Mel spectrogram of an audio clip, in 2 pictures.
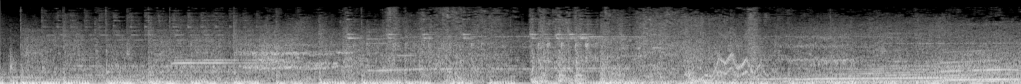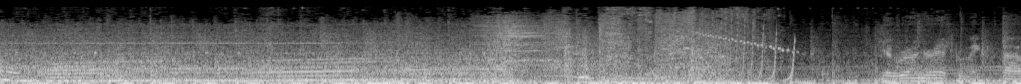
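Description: Movie car chase with tires squealing and skidding over a loud, roaring engine, sustained and intense across the whole stretch, mixed with dramatic music and effects.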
